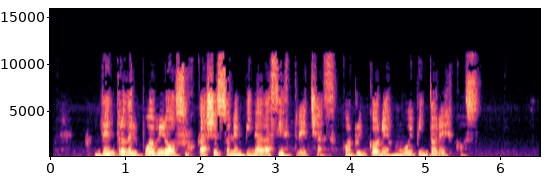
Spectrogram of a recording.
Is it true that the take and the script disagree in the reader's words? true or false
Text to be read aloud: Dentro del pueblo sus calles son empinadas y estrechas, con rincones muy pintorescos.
false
